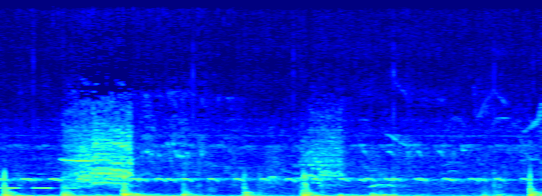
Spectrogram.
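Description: Repeated thuds of a tool striking and digging into hard, dry ground, a little under two blows a second, with rasping scrapes of loosened soil about a second in and again about three seconds in. Birds call in the background.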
